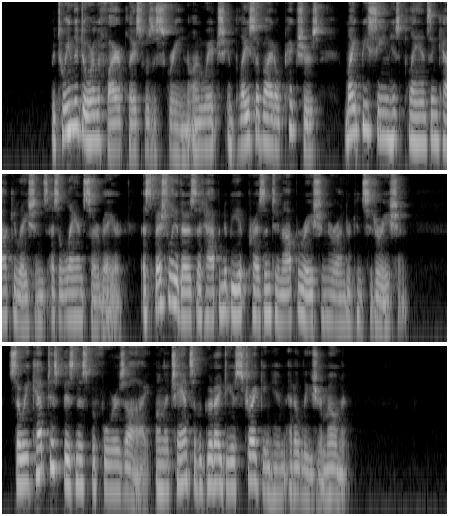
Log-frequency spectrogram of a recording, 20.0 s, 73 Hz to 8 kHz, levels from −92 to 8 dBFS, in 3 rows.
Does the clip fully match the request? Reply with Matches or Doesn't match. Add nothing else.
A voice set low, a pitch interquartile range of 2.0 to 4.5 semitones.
Doesn't match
